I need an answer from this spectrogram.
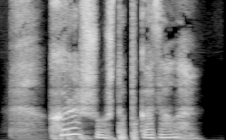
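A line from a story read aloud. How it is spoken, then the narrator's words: Muffled, hollow voice. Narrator (Russian): глухо проговорила Марго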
